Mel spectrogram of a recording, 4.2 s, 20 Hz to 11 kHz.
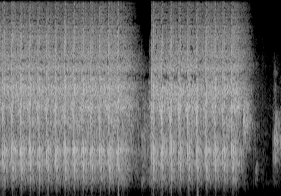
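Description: VDD Toys MP5K automatic gel ball blaster firing full-auto at a target in two rapid bursts with a brief pause between, loud and close, clattering mechanical rattle of each shot.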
